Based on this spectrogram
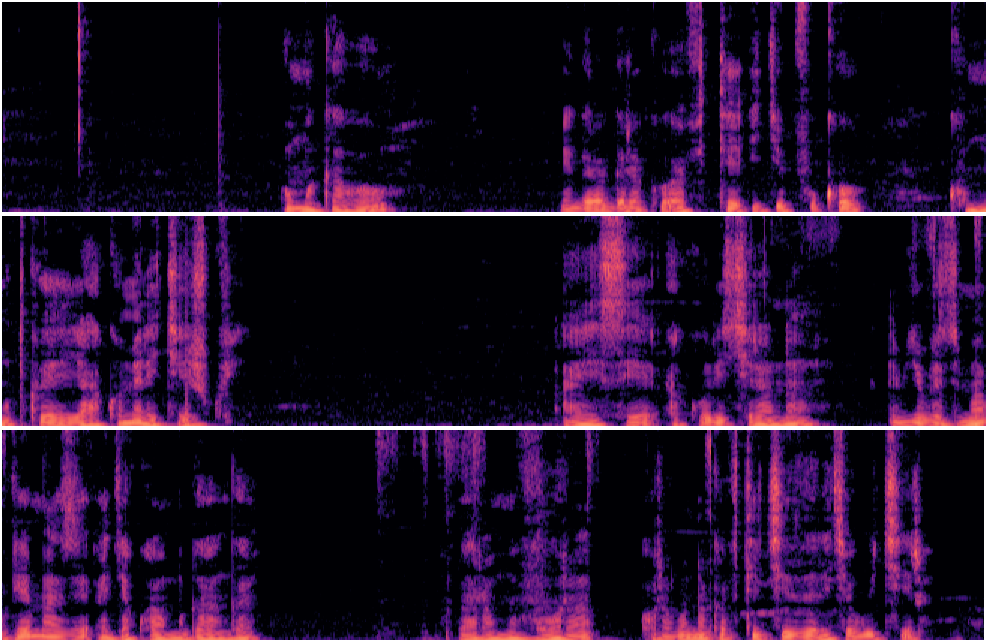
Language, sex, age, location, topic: Kinyarwanda, male, 18-24, Nyagatare, health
